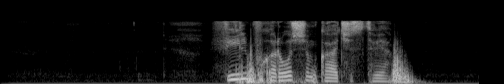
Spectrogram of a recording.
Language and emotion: Russian, neutral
